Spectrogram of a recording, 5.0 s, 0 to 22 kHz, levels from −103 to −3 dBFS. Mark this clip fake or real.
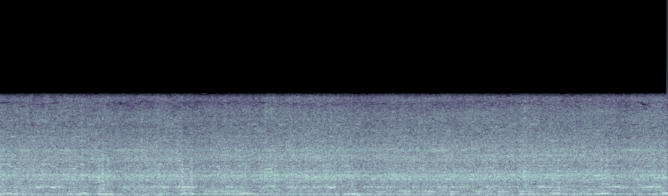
real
